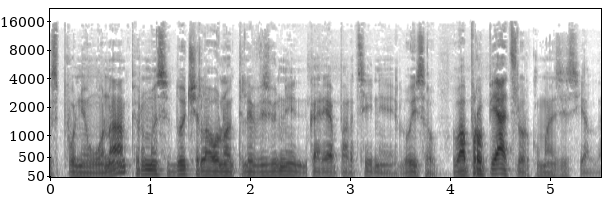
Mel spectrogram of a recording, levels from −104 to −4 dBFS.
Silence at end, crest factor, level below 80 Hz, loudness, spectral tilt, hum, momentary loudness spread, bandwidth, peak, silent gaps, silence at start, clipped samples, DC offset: 0 s; 24 dB; -50 dBFS; -31 LUFS; -4.5 dB/octave; none; 13 LU; 16 kHz; -6 dBFS; none; 0 s; under 0.1%; under 0.1%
